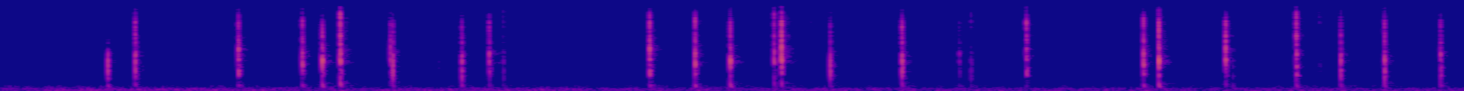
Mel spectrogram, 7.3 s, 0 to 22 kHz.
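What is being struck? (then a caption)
Small paperboard soap box. Long nails tap and scratch the front of a small paperboard Yardley soap box standing upright on fur. About 23 short, dry, sharp taps ring out at an uneven pace, each a bright click centered in the mid range that dies away almost instantly. A quiet, steady low rumble sits underneath.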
